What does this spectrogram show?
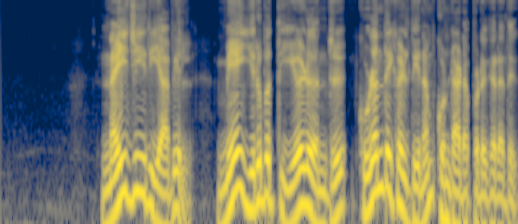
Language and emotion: Tamil, neutral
